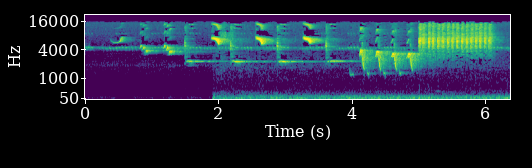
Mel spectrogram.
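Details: Nightingale singing: a long steady whistle, then a string of sharp down-slurred high notes over a held lower tone, a quick burst of rapid notes, and a closing harsh buzzy phrase, with low rumbling background noise.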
